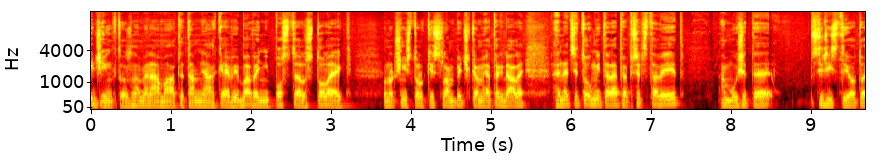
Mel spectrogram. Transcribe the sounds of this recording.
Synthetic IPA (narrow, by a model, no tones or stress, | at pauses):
d͡ʒɪŋkt̪o̞znamɛnaːmaːt̪ɛt̪amɲɛakɛːvɪbavɛɲiːpo̞st̪ɛlst̪o̞lɛkno̞t͡ʃɲiːst̪o̞lkɪslampɪt͡ʃkamɪ̰ʔat̪aɡdaːlɛɦnɛt̪sɪt̪oumiːt̪ɛlɛːpɛpr̝̥ɛt̪st̪avɪt̪ | ʔamuːʒɛt̪ɛ | sɪriːt͡st̪jot̪o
